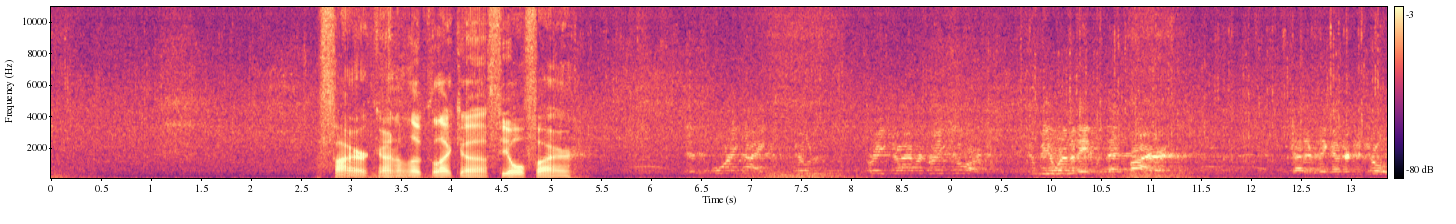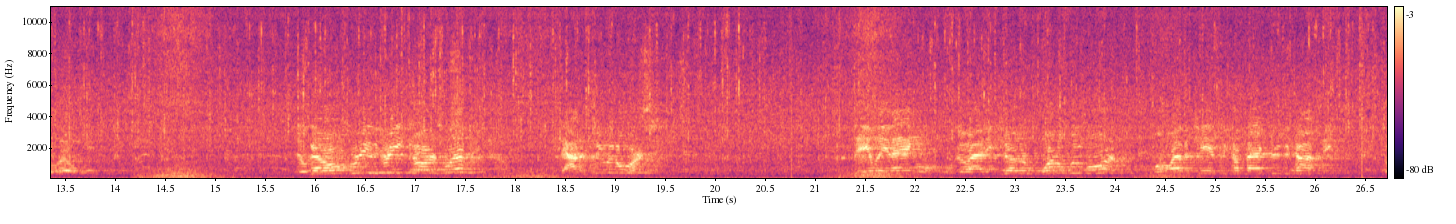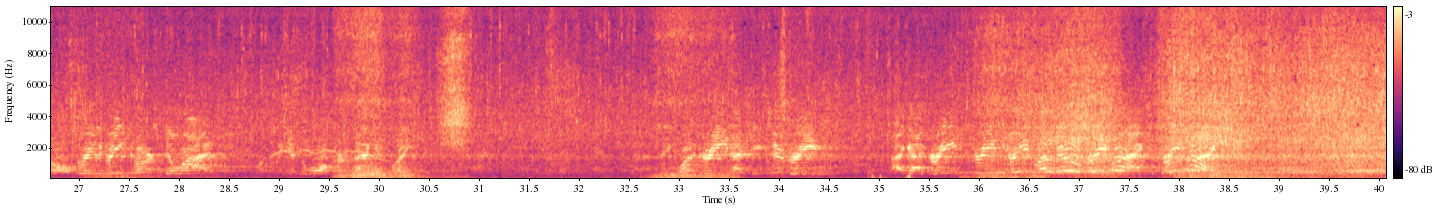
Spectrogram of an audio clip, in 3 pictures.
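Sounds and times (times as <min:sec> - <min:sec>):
commentary: 0:02.7 - 0:05.4, 0:06.3 - 0:14.4, 0:21.2 - 0:39.9
short low rumbles: 0:05.2 - 0:22.4, 0:25.8 - 0:40.0.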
